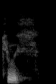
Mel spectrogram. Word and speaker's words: tous: Okay, so the S in tous is pronounced because we want to make a difference between tous, which is all the people or everyone, and tout, which is everything. So that is why it's pronounced tous.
